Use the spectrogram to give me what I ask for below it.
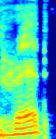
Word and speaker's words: read: el que leí antes recuérdate que el pasado del verbo leer aunque se escribe igual se pronuncia como el color red de One I red before continuamos entonces con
